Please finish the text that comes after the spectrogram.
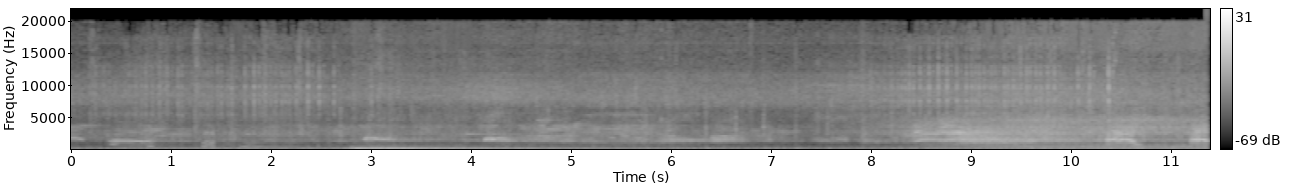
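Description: Birds in the Alan Wake video game give short squawking, honking calls scattered over a droning game ambience, with a deeper rumbling swell midway and voices talking at times.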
